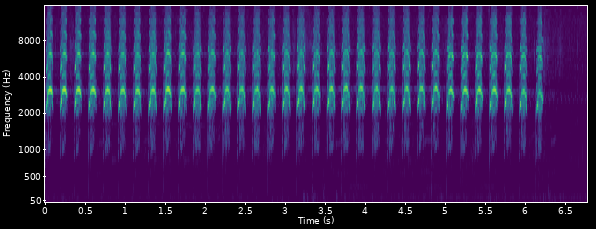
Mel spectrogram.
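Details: Osprey at a Charlo, Montana nest, on a nest camera on an August evening: a long, steady string of around thirty shrill whistled chirps, each sharply repeated about three times a second for six seconds, over a faint low hum.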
